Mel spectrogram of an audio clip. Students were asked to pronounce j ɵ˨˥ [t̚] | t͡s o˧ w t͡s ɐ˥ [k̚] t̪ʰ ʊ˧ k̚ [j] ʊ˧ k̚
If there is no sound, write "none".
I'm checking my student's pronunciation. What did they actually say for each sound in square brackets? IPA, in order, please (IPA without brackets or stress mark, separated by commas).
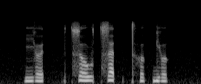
t̚, t̚, j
